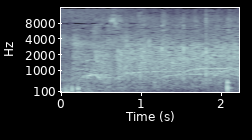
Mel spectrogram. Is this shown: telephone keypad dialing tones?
no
